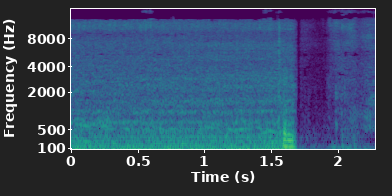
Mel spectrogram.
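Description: Car cabin noise: a steady low engine and road rumble heard from inside a moving car, cutting off suddenly near the end into quiet room tone.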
